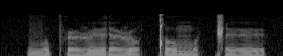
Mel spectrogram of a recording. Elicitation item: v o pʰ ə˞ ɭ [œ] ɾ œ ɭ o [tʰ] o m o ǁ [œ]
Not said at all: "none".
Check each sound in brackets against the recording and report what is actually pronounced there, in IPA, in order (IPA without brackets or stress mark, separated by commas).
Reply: ø, ǃ, ø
